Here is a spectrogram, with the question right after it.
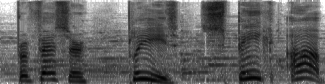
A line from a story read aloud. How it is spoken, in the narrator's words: I cried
